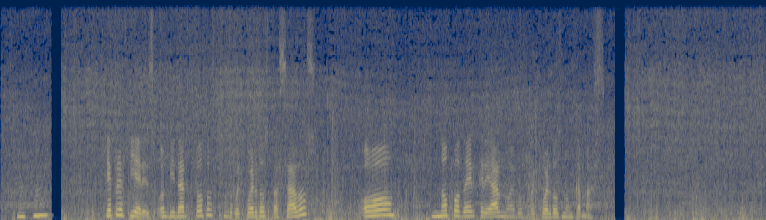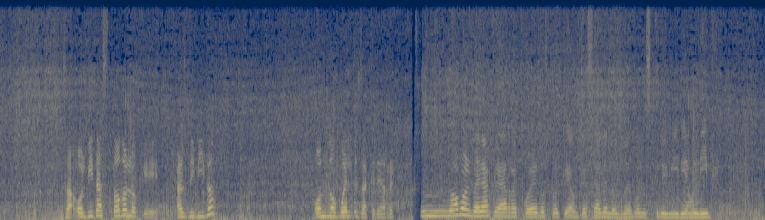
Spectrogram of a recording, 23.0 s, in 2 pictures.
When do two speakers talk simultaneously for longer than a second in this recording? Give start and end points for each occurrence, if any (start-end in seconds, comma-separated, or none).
none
